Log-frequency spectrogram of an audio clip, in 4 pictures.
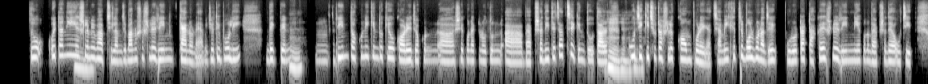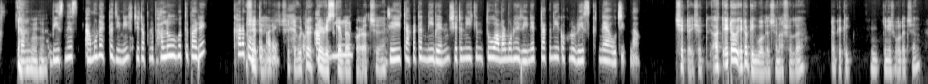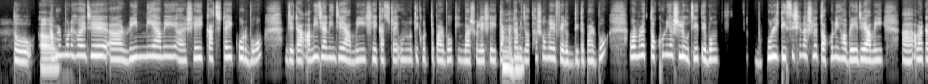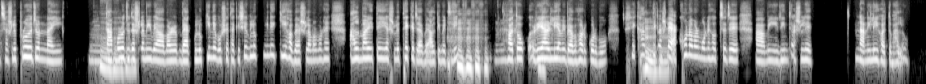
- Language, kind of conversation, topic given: Bengali, unstructured, ঋণ নেওয়া কখন ঠিক এবং কখন ভুল?
- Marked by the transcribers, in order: scoff; background speech; tapping; laugh; in English: "ultimately"; in English: "rarely"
